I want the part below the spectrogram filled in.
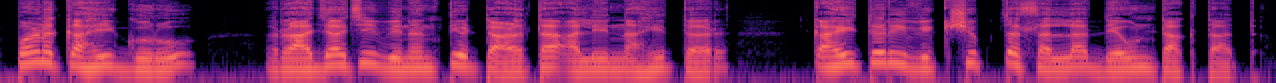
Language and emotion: Marathi, neutral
